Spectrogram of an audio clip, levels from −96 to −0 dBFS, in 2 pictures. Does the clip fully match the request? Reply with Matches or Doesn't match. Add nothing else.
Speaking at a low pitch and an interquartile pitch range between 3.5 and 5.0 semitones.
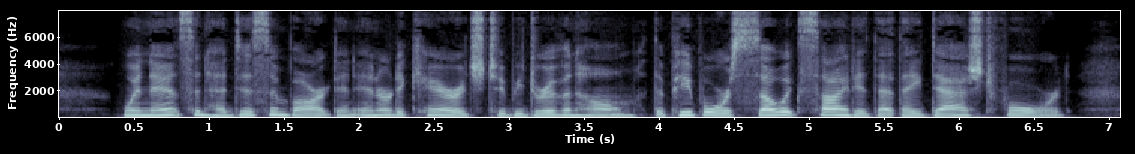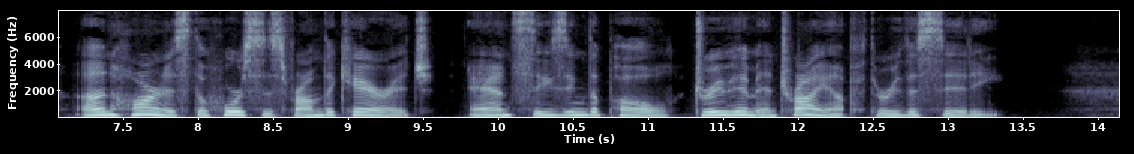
Doesn't match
